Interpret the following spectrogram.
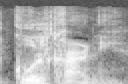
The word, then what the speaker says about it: Kulkarni: That's how you pronounce yes, his last name? Yes, Kulkarni. Kulkarni.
